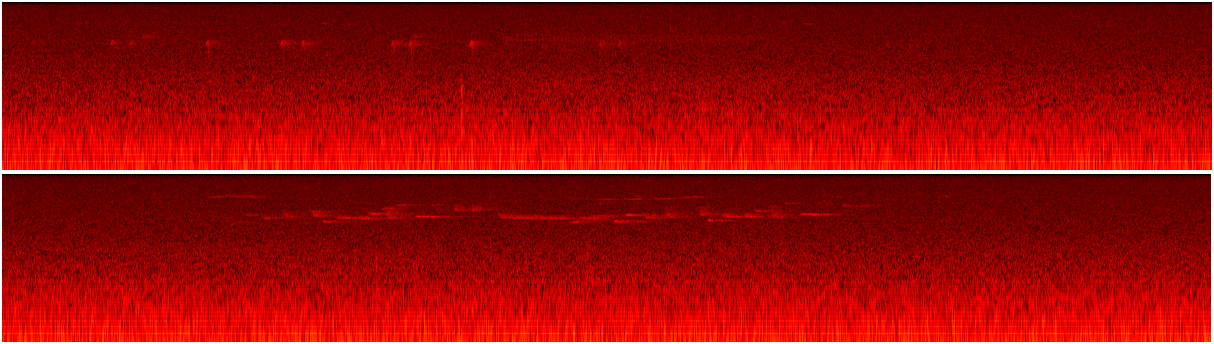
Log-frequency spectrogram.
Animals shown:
Red Squirrel (Tamiasciurus hudsonicus), Winter Wren (Troglodytes hiemalis), Golden-crowned Kinglet (Regulus satrapa), Red Crossbill (Loxia curvirostra)

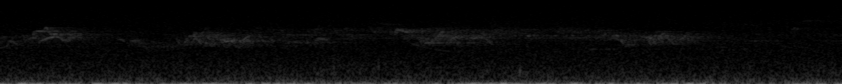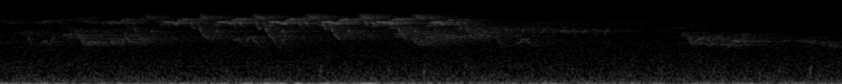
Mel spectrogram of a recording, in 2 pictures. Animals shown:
Black-and-white Warbler (Mniotilta varia), Ovenbird (Seiurus aurocapilla), Pine Warbler (Setophaga pinus), Red-eyed Vireo (Vireo olivaceus)

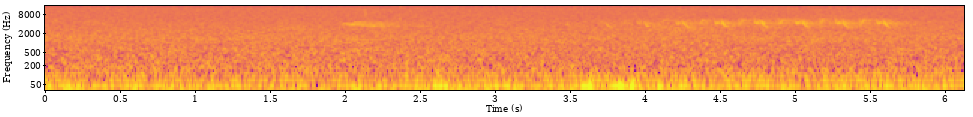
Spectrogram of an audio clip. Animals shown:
Ovenbird (Seiurus aurocapilla), Blue-headed Vireo (Vireo solitarius)

